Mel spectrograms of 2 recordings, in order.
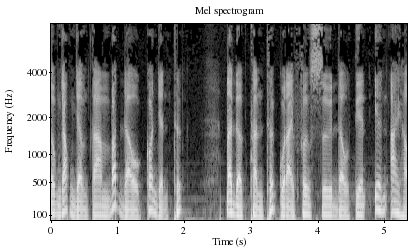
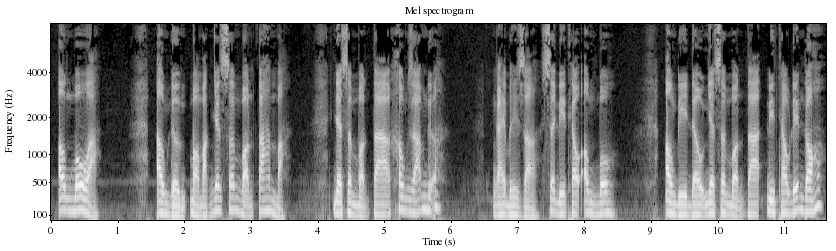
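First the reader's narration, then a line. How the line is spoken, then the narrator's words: Sobbing, pleading. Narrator (Vietnamese): khóc lóc sụt sùi nói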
